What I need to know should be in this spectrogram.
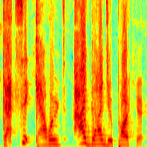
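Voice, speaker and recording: A woman's voice: on the high side, steady tone, normal speed, dry recording, pitched above the performer's own voice, natural voice. A woman voicing a stubborn, hot-tempered teenage schoolboy in an audio story, blunt and easily embarrassed. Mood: furious shouting. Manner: blunt, swearing, blustering.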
